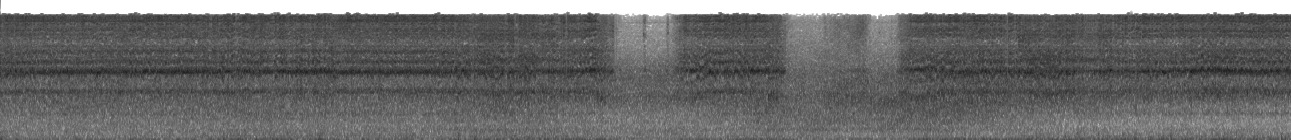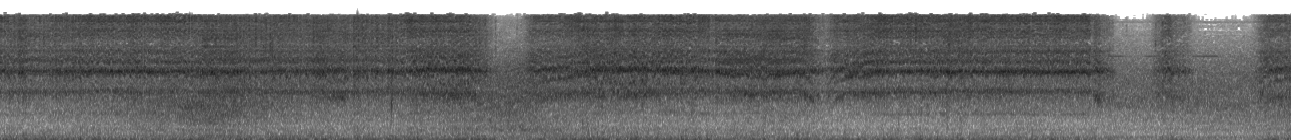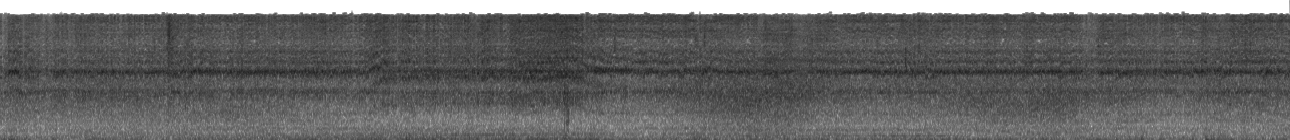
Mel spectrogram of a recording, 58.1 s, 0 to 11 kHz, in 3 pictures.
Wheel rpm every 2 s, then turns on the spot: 160, 160, 160, 160, 100, 110, 30, 150, 160, 160, 160, 160, 160, 90, 160, 140, 140, 150, 40, 110, 160, 160, 200, 210, 170, 160, 160, 160, 160.
none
